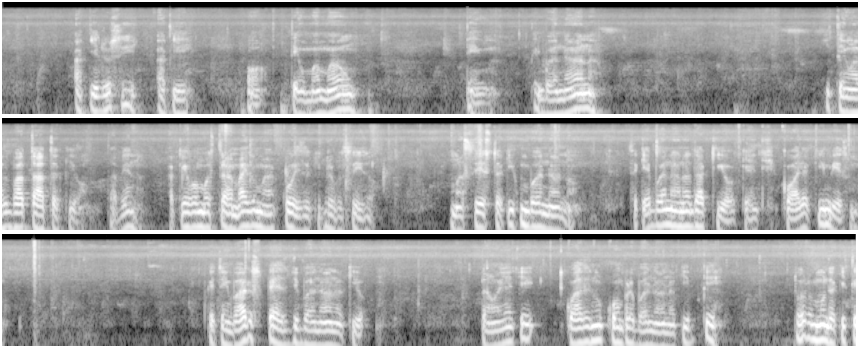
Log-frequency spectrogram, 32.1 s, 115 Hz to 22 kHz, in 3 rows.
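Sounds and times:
faint room tone hiss: 0.0s - 32.0s.

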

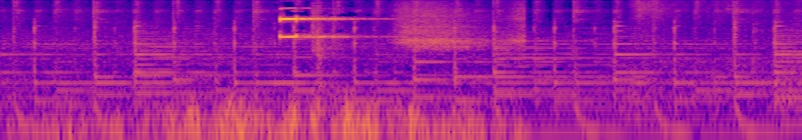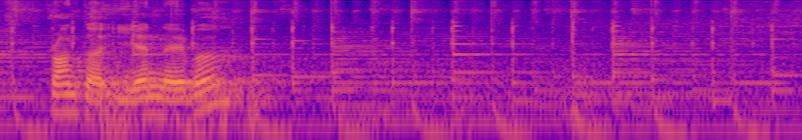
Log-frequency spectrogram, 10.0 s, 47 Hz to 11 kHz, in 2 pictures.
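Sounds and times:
background music with steady beat: 0.0s - 10.0s
electronic beep: 1.7s - 2.4s.

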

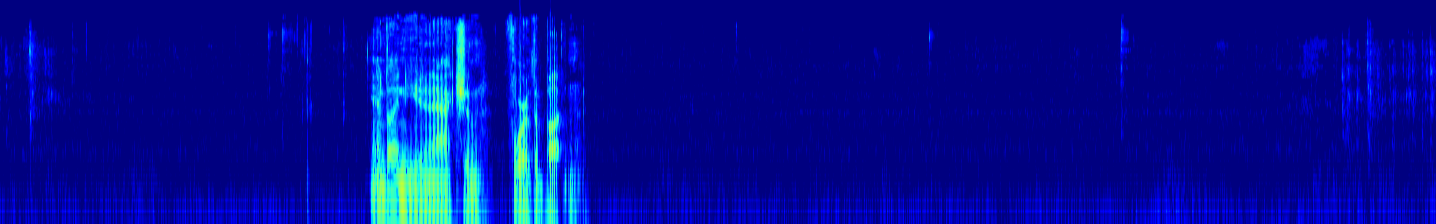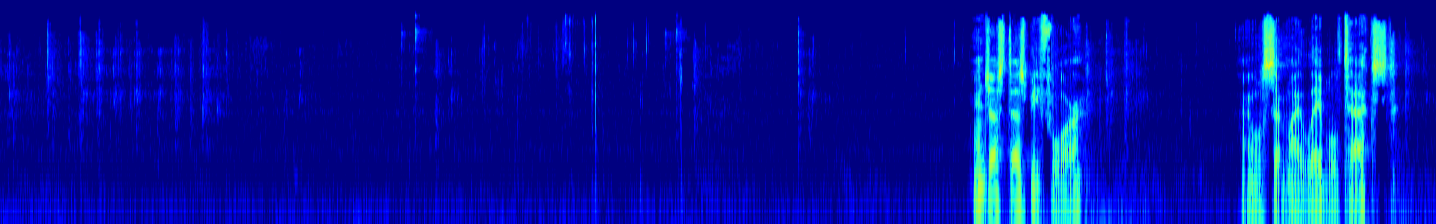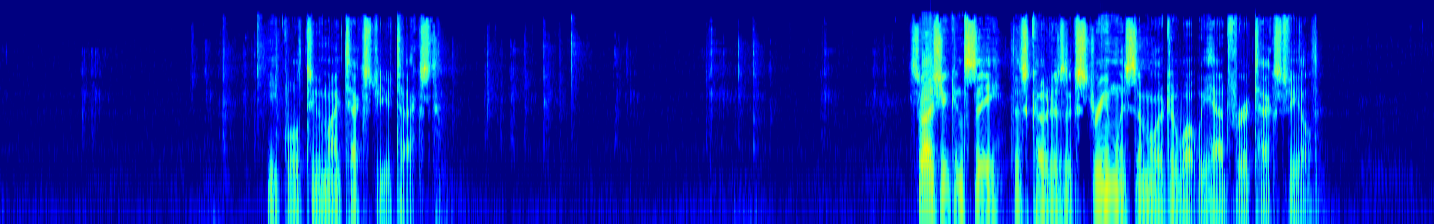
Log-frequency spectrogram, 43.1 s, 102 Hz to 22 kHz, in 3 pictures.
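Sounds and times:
computer keyboard typing: 0.0s - 0.8s, 13.0s - 17.5s, 18.2s - 21.6s, 22.2s - 22.8s, 25.1s - 25.8s, 29.5s - 29.9s, 30.6s - 37.6s.

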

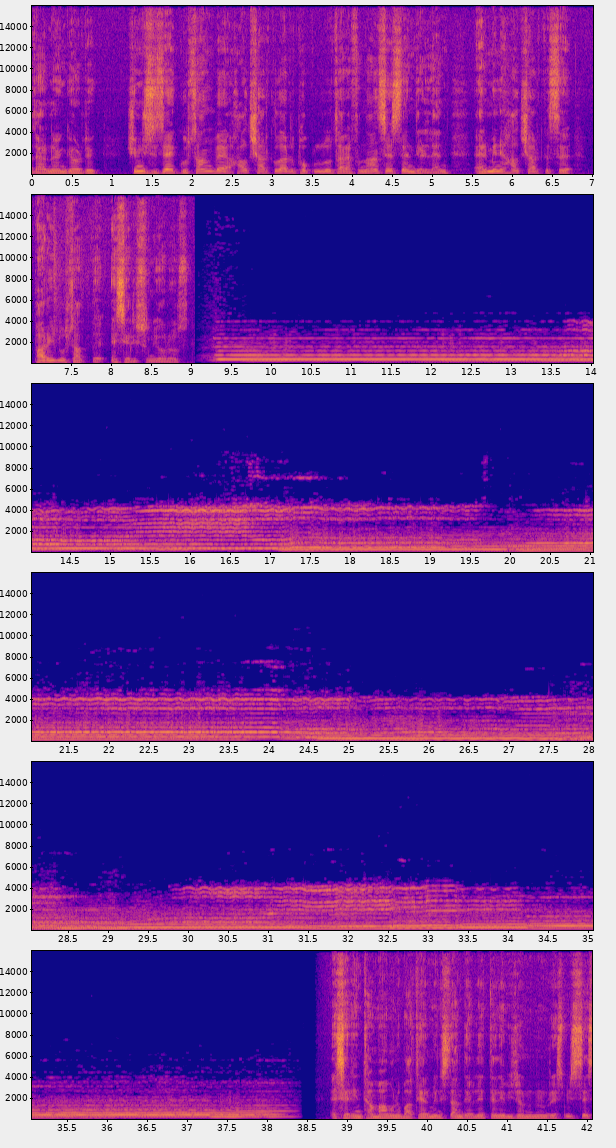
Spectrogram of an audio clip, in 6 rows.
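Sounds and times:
folk ensemble singing chord: 9.1s - 38.4s.

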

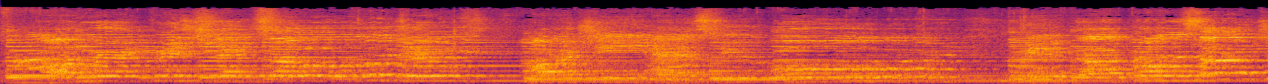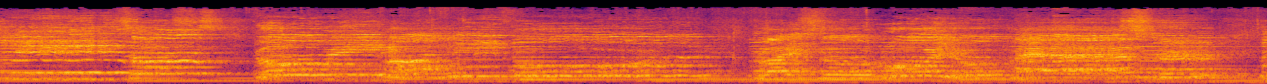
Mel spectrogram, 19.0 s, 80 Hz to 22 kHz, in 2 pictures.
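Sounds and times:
congregation singing a hymn: 0.0s - 19.0s.

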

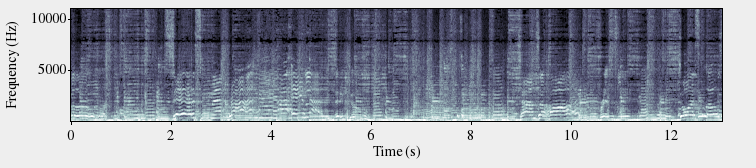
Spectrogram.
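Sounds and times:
live blues band playing: 0.0s - 13.0s
sliding lead melody: 0.0s - 13.0s.

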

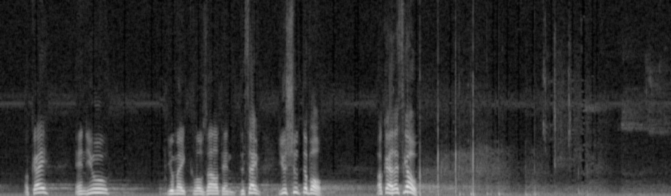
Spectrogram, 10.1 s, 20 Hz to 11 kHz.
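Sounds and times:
basketball bouncing on court: 6.3s - 9.0s
sneaker squeaks on floor: 7.4s - 10.0s.

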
